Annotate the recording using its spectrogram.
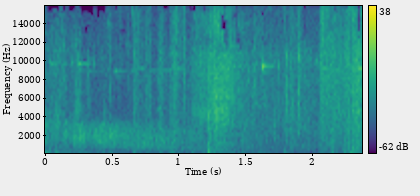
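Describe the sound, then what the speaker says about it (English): Distant, fairly faint gunfire aimed at the player in the Call of Duty Black Ops 3 campaign: scattered sharp shots and short bursts at irregular intervals over a low background rumble. "I'm getting shot! They shooting!"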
